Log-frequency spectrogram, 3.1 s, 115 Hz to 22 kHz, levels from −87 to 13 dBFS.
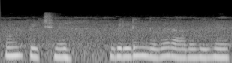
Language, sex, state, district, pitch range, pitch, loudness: Hindi, female, Uttar Pradesh, Saharanpur, 185-205 Hz, 195 Hz, -13 LUFS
